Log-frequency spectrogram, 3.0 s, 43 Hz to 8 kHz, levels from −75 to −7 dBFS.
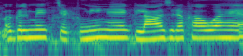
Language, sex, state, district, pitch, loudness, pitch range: Hindi, female, Uttar Pradesh, Varanasi, 240 Hz, -14 LUFS, 225-245 Hz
